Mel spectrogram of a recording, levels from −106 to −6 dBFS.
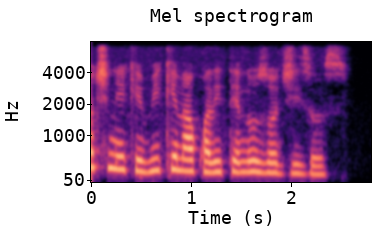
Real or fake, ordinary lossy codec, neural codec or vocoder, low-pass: real; AAC, 48 kbps; none; 7.2 kHz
